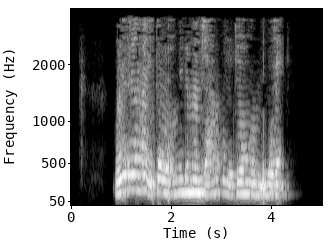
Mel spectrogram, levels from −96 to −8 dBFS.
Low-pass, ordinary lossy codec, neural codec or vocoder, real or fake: 3.6 kHz; MP3, 16 kbps; codec, 44.1 kHz, 1.7 kbps, Pupu-Codec; fake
